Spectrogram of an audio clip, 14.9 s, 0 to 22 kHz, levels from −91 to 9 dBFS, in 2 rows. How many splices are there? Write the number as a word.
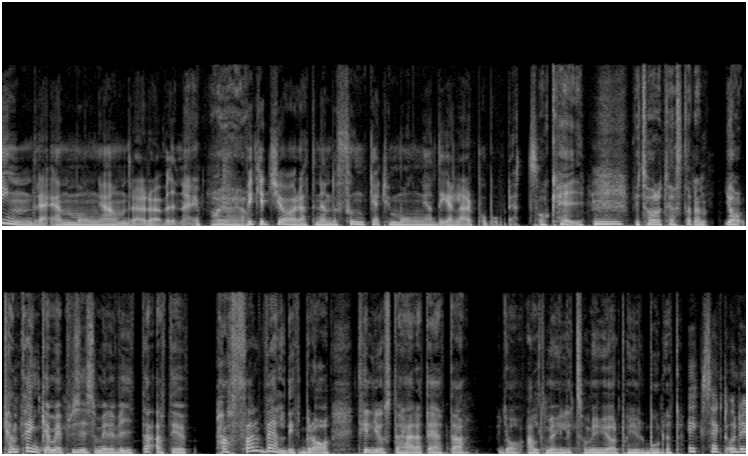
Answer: one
